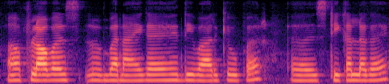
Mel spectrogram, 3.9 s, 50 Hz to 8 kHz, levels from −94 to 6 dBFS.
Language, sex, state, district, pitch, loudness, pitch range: Hindi, female, Madhya Pradesh, Bhopal, 195 Hz, -18 LUFS, 190-200 Hz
